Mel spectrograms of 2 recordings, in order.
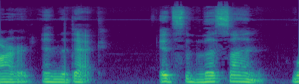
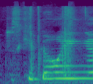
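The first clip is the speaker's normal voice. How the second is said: high breathy delight; giddy; 12 semitones higher than usual. Real, not acted. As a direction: gush it, thrilled. Giddy repeat of earlier line.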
